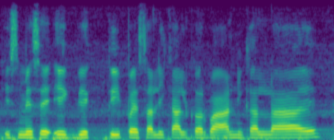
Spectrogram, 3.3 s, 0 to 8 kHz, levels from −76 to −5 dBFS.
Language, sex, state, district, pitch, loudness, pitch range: Hindi, male, Uttar Pradesh, Lucknow, 165 Hz, -15 LUFS, 165-170 Hz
